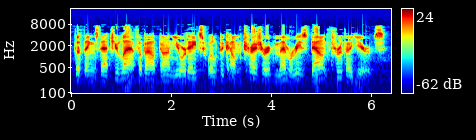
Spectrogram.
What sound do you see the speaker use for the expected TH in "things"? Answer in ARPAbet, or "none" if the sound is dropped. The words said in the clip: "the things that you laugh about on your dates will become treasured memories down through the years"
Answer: TH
